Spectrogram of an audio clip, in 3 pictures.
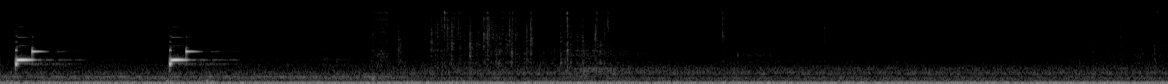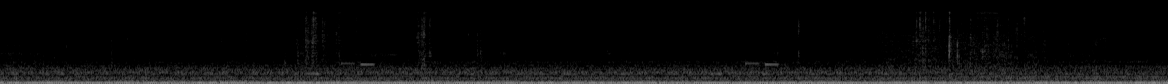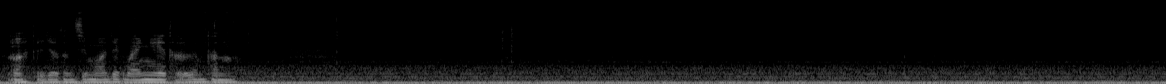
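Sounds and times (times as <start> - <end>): short soft beeps: 0.0 - 0.7, 1.7 - 2.3
car cabin hum: 0.0 - 35.0.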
